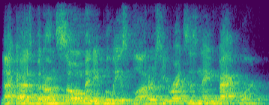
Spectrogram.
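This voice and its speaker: An actor playing a folksy, wisecracking husband working as a poll clerk in an old-time radio comedy. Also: male voice, fairly high pitch, moderate pace, noisy background, natural voice. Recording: echoey room, distant mic, dull sound.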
